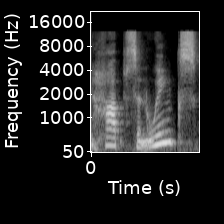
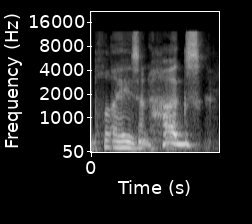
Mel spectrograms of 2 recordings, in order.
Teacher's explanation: sometimes pronounced s as in hops and winks, and sometimes z as in plays and hugs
